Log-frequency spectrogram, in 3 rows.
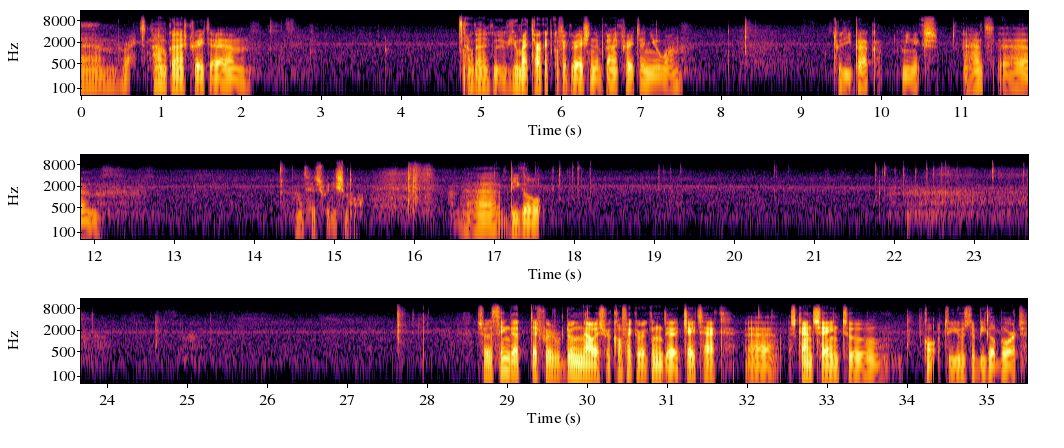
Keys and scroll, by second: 17.0-19.4 typing, 20.7 typing, 21.8-24.3 typing.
